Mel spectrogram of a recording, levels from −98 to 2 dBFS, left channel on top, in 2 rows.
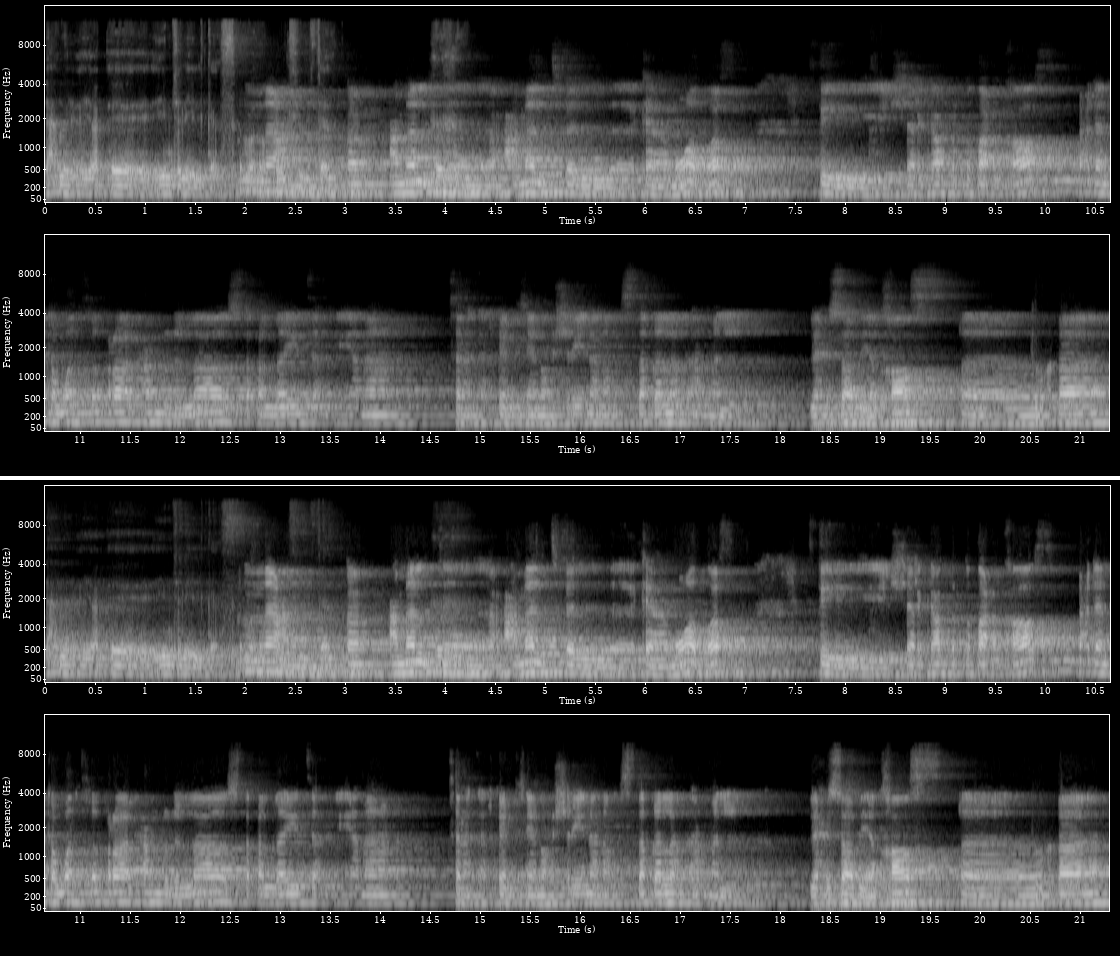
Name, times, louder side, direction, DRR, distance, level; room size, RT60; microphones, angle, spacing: voice 1, 0.0-2.9 3.9-4.2 20.5-21.0, left 2 dB, 75° left, 7 dB, 1.9 m, -32 dB
voice 2, 1.9-6.8 7.7-14.2 14.7-17.6 18.3-19.4 19.8-21.2, right 1 dB, 90° right, 3 dB, 2.7 m, -31 dB
23.5 x 21.0 x 9.0 m, 2.7 s
head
